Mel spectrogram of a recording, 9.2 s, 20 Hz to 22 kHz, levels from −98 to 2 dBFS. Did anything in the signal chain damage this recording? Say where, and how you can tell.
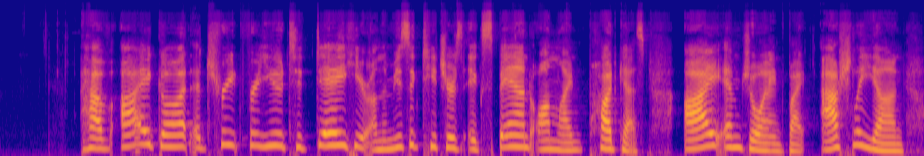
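Yes, at the network and codec stage. Brief rough, noisier patches at 0.83, 3.67, 5.31 and 7.68 s are lost packets rebuilt from error correction. Each lasts about 20 ms, which fits a single lost packet replaced by the decoder from the lower-bitrate copy carried in the next one. There's no gap or smear, just coarser texture.

At 7.65 to 7.70 s there is also a short concealed packet loss. About 20 ms is missing and the decoder extends the preceding sound to bridge it before blending back. Unlike the rebuilt frames, this is guesswork rather than a degraded copy, so it sounds like a smear or wobble instead of grainy detail. It overlaps the final rebuilt frame.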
